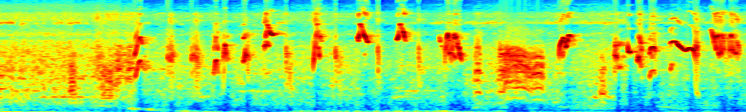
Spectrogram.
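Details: Javan myna in energetic full song, a series of short sharp whistles, chirps and harsh rasping notes that follow each other rapidly at varied pitches, over a low steady background hum.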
